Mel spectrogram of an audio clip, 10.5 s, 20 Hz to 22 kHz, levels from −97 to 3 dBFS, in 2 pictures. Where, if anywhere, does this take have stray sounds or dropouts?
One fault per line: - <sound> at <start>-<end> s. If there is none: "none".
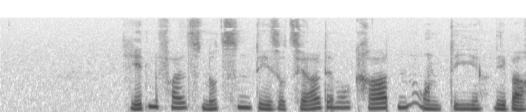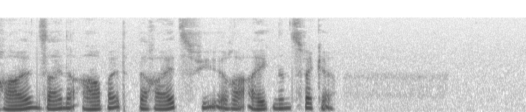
none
